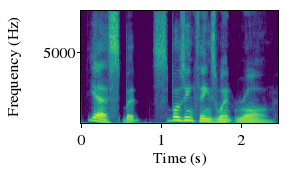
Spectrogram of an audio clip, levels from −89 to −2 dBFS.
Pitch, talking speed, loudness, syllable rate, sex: 150 Hz, 145 wpm, -16 LUFS, 3.8 syllables/s, male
